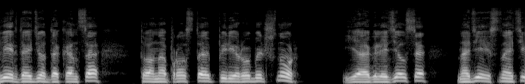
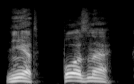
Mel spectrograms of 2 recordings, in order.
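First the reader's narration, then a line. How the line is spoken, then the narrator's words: Shout. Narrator (Russian): крикнул я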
